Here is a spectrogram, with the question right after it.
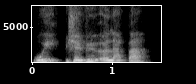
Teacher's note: she just uses a schwa here for the indefinite article in French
